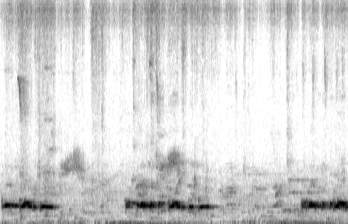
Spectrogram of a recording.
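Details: Zebra dove in a yard cooing in gentle rolling phrases, one long series in the middle and shorter ones at the start and end, over a faint steady high background hiss.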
